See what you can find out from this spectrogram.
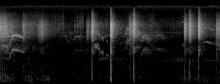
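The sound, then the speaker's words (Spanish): Loud, sharp wing snaps from a group of small male birds moving quickly between thin, leafless stems close to the ground. They come as several crisp cracks in irregular clusters over a faint, high hiss. “Con sus fuertes chasquidos de alas, un grupo de machos se mueve rápidamente de un tallo delgado y sin hojas a otro.”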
